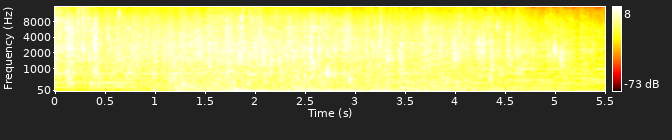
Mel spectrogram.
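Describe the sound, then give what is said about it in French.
Noise given off by unstable cliff rock at the Chamoussé rockfall site in the southern Vercors: a steady, loud, deep rumbling roar threaded with crackles and faint humming tones, swelling slightly midway, with no voices. “Et là-bas, on étudie les bruits émis par les roches, par les falaises, roches de l'éboulement.”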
